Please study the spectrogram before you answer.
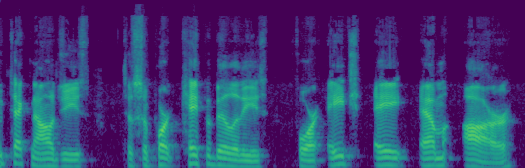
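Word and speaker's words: HAMR: And we are investing in new technologies to support capabilities for HMR, pronounced hammer, short for heat assisted magnetic recording, which will contribute to future growth.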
